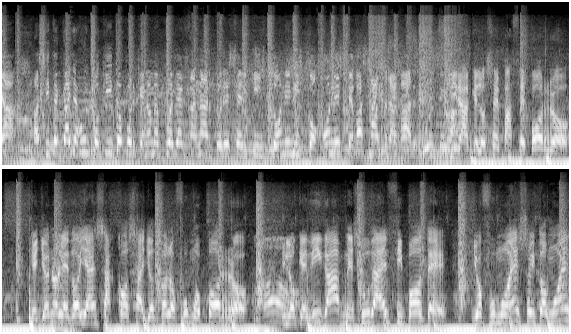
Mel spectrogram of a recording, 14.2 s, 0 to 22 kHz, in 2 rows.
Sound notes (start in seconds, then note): 10.1 shouts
